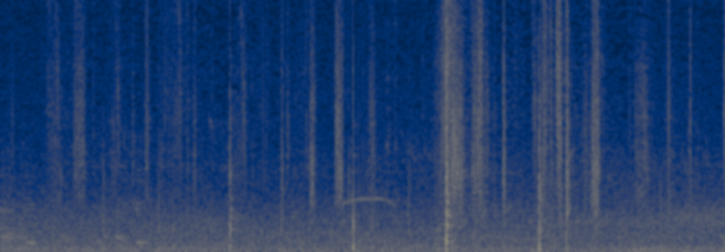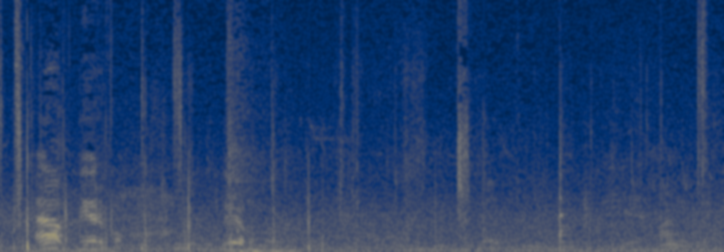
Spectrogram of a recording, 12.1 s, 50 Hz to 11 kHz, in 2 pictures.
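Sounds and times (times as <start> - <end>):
tennis ball hit by racket: 3.6 - 5.0.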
